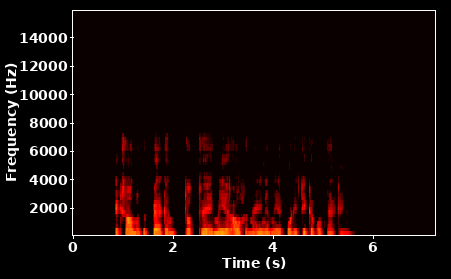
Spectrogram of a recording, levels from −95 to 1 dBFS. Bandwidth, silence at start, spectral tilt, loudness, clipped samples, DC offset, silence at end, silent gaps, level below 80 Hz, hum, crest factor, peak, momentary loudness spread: 7.2 kHz; 0.85 s; -7 dB/octave; -48 LUFS; under 0.1%; under 0.1%; 1.7 s; 1.54-1.60 s, 2.10-2.24 s, 2.43-2.51 s; under -90 dBFS; none; 20 dB; -30 dBFS; 12 LU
